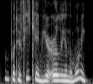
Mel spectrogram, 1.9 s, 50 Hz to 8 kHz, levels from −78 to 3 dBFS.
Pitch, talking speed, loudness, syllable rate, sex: 200 Hz, 290 wpm, -14 LUFS, 7.3 syllables/s, male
